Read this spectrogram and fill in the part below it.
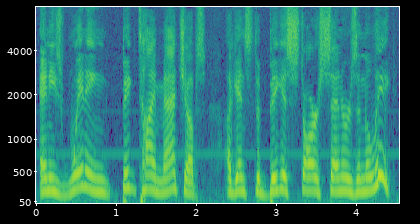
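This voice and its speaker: High-voiced gravelly guy cohosting sports radio, dry close studio mic, keeps cutting in. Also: moderate pace, no room sound. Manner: animated, interrupts, repeats himself. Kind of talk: sports talk radio banter.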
